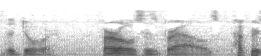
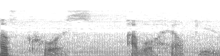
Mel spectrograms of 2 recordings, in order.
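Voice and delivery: soft, phony compassionate voice; 3 semitones lower, 8 dB quieter than usual. Dr. Turner answers someone begging him for help, in a phony compassionate voice. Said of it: "in a phony, compassionate voice, said".

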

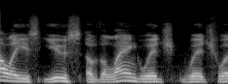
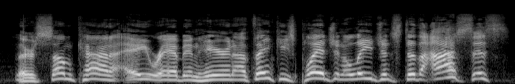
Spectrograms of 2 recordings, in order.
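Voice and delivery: very high, put-on Cleveland accent, done badly; 9 semitones higher, 4 dB louder than usual. Act out the sister's call to 911 in a badly done Cleveland accent. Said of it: "I don't do that Cleveland accent".

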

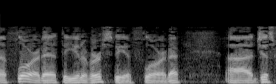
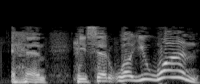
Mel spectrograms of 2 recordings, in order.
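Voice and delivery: ordinary talk

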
